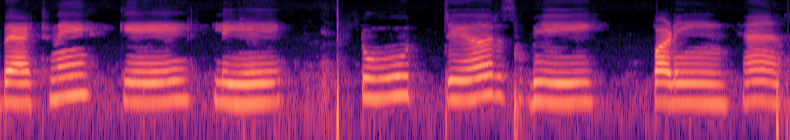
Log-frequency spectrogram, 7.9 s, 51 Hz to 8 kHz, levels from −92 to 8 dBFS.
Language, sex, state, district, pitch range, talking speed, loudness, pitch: Hindi, female, Punjab, Fazilka, 200-225 Hz, 60 wpm, -18 LUFS, 205 Hz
